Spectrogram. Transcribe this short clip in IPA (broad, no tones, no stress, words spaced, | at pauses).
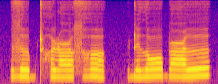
zəːbʈʰʌɭ ʕɔsɦʌ | ɖɛðɔːb ʕəː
